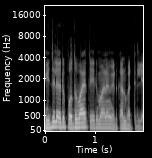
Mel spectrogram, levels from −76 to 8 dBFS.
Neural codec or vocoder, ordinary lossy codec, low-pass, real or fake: none; none; 14.4 kHz; real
